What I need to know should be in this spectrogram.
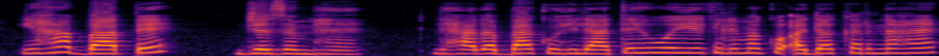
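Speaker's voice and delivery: ordinary talk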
